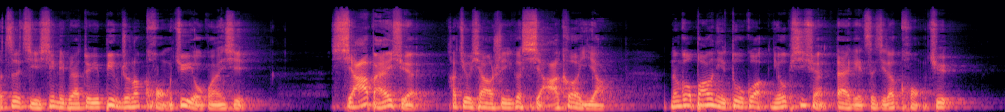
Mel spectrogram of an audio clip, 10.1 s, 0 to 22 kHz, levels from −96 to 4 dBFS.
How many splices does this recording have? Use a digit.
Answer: 0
